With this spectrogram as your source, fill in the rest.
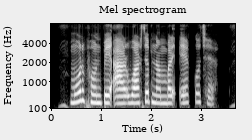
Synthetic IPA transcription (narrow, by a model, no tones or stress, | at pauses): moɾpʰonpeʔaɾwəɾɖsepnəmbəɾekːɔt͡ʃʰɛ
